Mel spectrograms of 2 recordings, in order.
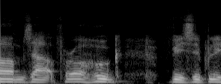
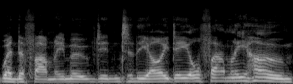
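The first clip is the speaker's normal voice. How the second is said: put-on Northern Yorkshire accent; 2 semitones higher than usual. Asked to do a northern accent, reading a text aloud in a yorkshire accent. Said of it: "Yorkshire. There we go. I'm in".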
